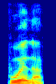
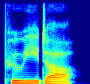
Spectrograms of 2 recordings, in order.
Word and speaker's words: pueda: Don't pronounce it as two separate syllables. Practice saying words like Tenga. and Pueda.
